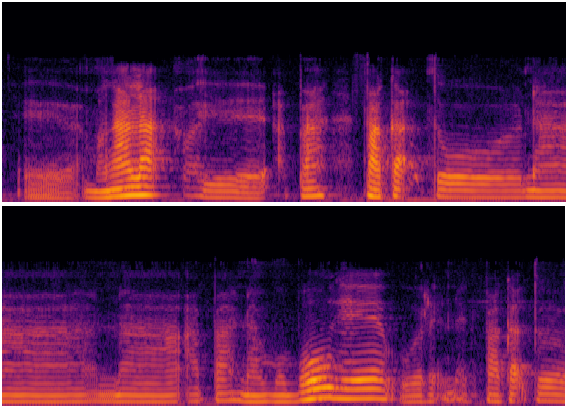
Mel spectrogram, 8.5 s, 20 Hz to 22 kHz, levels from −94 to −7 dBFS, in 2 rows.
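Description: No technical faults detected.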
